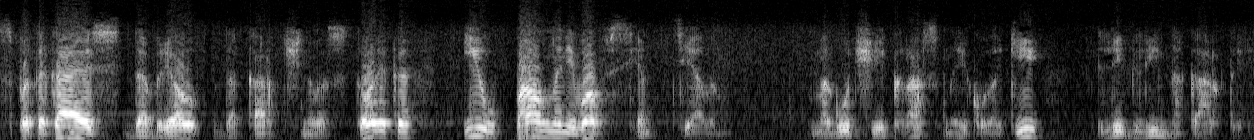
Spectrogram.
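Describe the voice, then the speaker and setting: A man narrating a story with expressive, lively reading, on an old lo-fi radio recording. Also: low voice, unhurried, breathy edge.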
